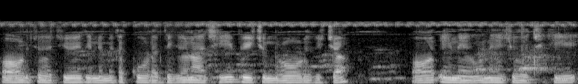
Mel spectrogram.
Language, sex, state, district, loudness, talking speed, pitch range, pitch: Garhwali, male, Uttarakhand, Tehri Garhwal, -17 LUFS, 205 wpm, 95-105 Hz, 100 Hz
